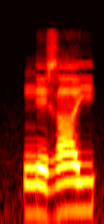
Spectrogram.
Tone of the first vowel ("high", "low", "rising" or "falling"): low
